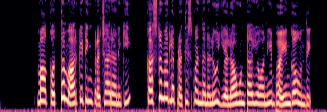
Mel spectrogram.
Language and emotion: Telugu, fearful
